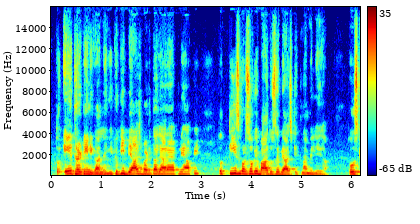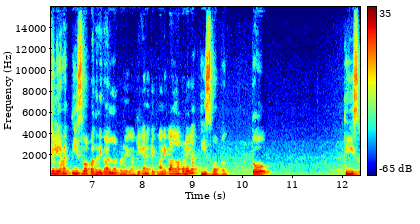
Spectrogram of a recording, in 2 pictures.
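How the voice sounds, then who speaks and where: A high-pitched, warm but hoarse male voice comes from a maths teacher giving a whiteboard lesson, captured on a low-quality recording with faint background noise. He patiently asks questions and then answers them himself.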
